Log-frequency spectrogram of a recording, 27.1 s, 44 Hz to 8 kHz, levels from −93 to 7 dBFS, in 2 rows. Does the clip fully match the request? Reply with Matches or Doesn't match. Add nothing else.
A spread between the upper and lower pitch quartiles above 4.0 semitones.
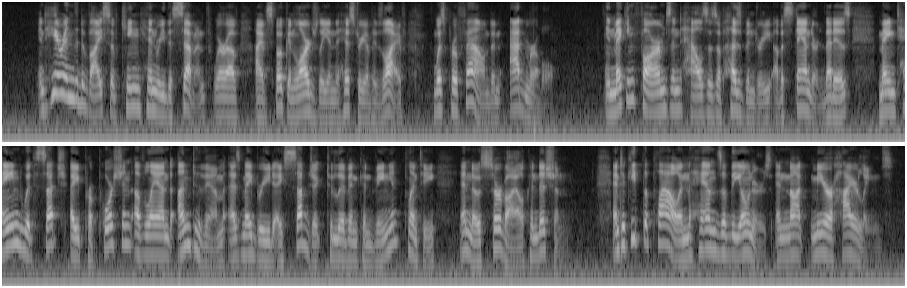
Matches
